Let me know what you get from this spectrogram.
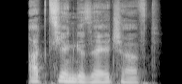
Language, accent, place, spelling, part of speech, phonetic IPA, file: German, Germany, Berlin, Aktiengesellschaft, noun, [ˈakt͡si̯ənɡəˌzɛlʃaft], De-Aktiengesellschaft.ogg
- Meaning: public limited company, corporation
